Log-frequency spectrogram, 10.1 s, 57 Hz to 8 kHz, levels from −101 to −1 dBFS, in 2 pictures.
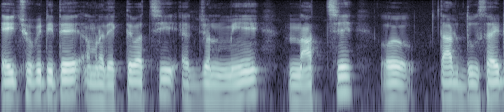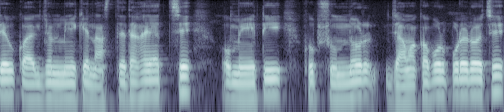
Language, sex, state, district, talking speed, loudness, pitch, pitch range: Bengali, male, West Bengal, North 24 Parganas, 150 wpm, -22 LUFS, 110 Hz, 100-120 Hz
